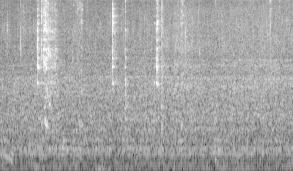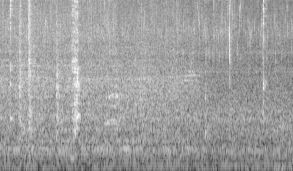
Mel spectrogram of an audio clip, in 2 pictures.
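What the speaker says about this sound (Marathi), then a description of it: "तर आता हे उकळायला चालू झालंय." Chicken gravy bubbling in a pot on the stove, with a continuous low simmer and scattered sharp clinks and scrapes of a spoon stirring against the pot.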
